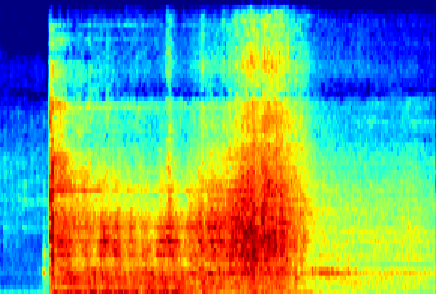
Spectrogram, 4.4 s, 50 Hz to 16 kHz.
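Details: 1961 Cadillac 390 V8 after fixing massive oil leak, before cam break-in: starter kicks hard, engine churns and half-catches for a few seconds then sags without idling; no oil pressure yet seen, no throttle return spring.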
